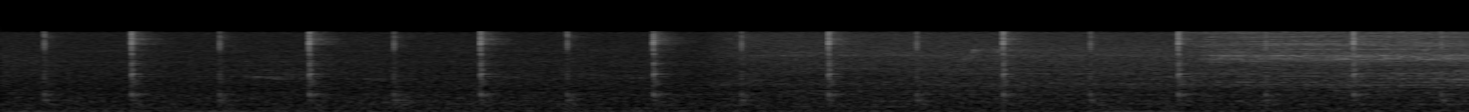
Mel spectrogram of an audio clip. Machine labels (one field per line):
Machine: valve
